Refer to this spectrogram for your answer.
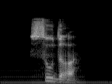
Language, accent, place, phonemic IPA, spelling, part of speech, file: French, France, Lyon, /sudʁ/, soudre, verb, LL-Q150 (fra)-soudre.wav
- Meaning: 1. resolve 2. pay off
